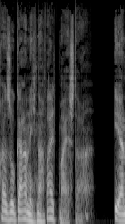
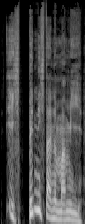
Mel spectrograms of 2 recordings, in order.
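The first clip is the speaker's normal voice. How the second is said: higher, emphatic denial; indignant protest; 5 semitones higher, 4 dB louder than usual. A narrator's reading. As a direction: push back firmly at an unwanted claim. Oda rejects the slime as child. (empört abwehren)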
